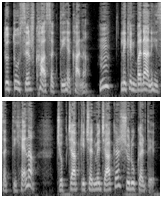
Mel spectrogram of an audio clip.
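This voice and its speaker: Low-voiced domineering mother-in-law for a cartoon, done by a woman. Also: expressive, normal speed, a bit bright. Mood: scolding. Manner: commanding, scolding. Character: older mother-in-law, bossy, favors new bride. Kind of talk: cartoon voice acting.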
